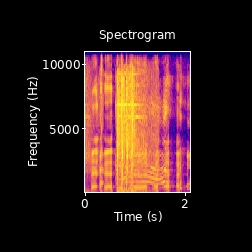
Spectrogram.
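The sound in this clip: Bursts of video game gunfire rattle out in a dense, rapid cluster midway through, buried under men talking and laughing over the game.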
